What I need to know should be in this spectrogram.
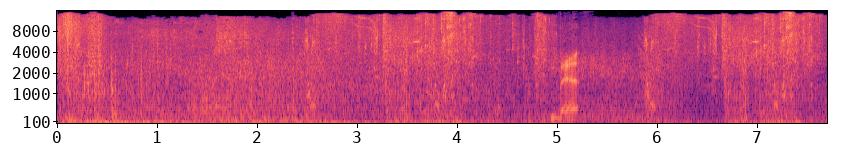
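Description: Wind rushes loudly past a skydiving figure.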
